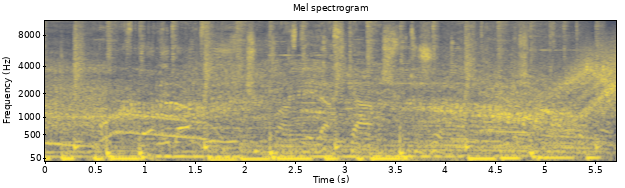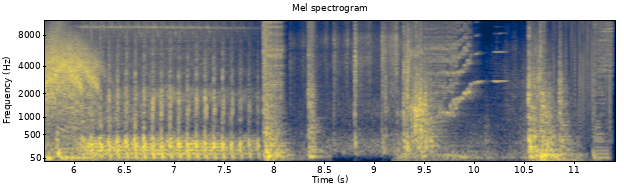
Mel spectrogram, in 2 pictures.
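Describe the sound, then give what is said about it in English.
A Mustang car accelerates with a loud engine roar and tire squeal, its harmonics climbing steadily. The sound breaks off abruptly near the end into scattered, choppier bursts. “Mustang, to the heliport. Processing. Accelerating.”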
